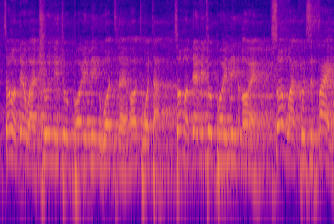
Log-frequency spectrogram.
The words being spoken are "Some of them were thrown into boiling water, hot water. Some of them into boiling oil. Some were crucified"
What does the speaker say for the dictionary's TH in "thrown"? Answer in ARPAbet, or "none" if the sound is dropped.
T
